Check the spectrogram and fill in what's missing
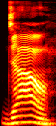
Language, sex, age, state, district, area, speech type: Odia, male, 30-45, Odisha, Cuttack, urban, read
